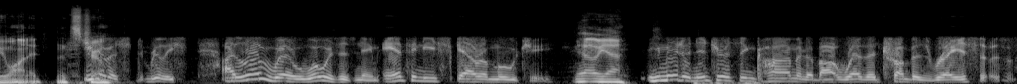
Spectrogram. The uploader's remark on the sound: takes calls from the audience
